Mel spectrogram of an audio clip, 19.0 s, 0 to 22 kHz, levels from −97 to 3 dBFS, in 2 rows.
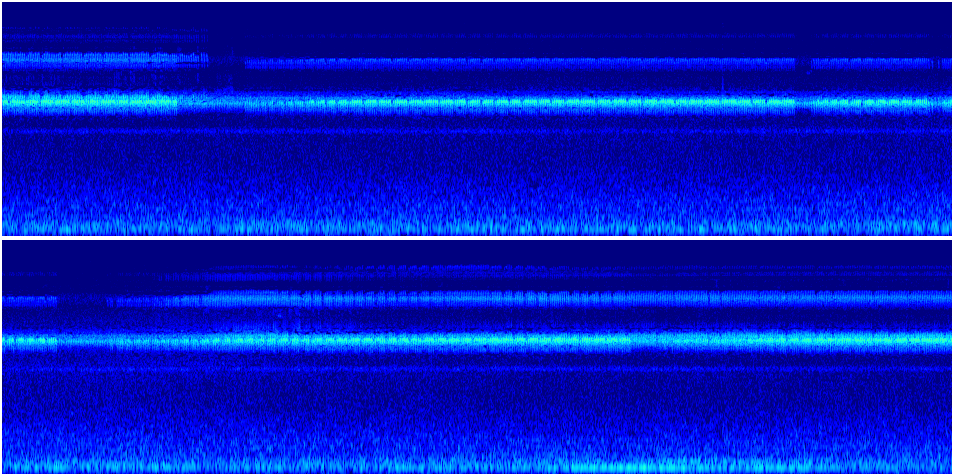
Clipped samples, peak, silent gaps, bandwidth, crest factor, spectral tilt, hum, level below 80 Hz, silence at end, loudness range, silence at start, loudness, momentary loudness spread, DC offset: under 0.1%; -40 dBFS; none; 16 kHz; 14 dB; -1 dB/octave; none; -74 dBFS; 0 s; 3 LU; 0 s; -51 LUFS; 7 LU; under 0.1%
